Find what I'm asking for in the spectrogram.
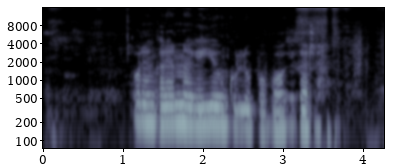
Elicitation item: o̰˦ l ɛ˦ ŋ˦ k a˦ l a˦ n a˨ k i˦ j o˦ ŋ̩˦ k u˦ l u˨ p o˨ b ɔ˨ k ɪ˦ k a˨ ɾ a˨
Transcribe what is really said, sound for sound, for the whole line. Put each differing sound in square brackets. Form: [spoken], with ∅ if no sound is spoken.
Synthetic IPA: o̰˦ [ɾ] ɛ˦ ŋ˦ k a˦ [ɾ] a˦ n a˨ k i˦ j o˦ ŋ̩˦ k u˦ l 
